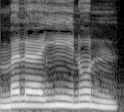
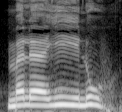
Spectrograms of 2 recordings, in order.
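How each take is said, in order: First: The word ends with an added n sound. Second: The word ends without an added n sound. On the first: The speaker calls it wrong. "نطقها المذيع بالتنوين فقال ملايين" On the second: The speaker calls it right. "والصواب ملايين بلا تنوين"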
